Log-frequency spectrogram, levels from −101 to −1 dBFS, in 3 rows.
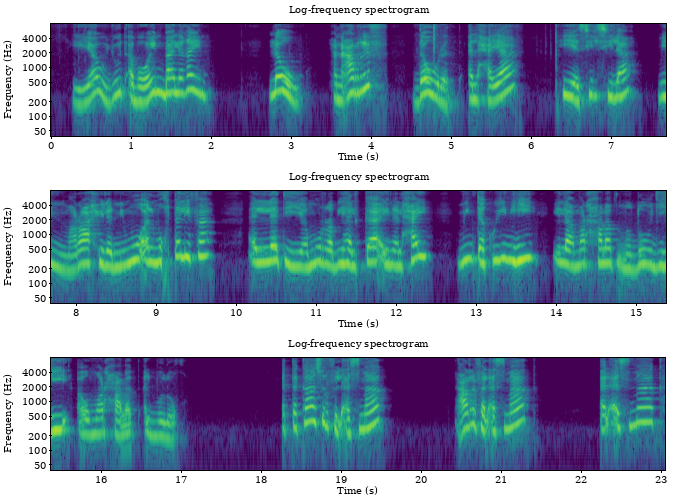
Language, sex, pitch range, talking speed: Arabic, female, 230-320 Hz, 85 wpm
